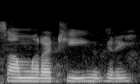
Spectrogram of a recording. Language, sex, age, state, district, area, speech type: Marathi, female, 45-60, Maharashtra, Nanded, rural, spontaneous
